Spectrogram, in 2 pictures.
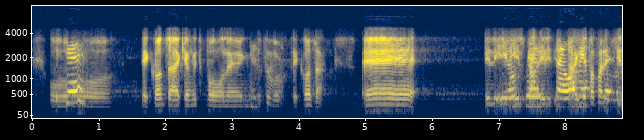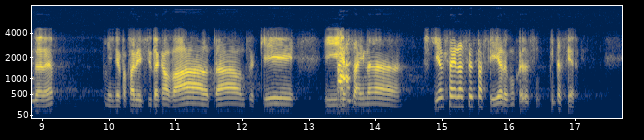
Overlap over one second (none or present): present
